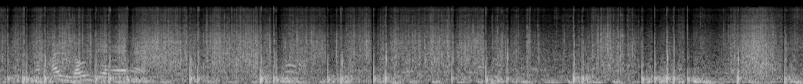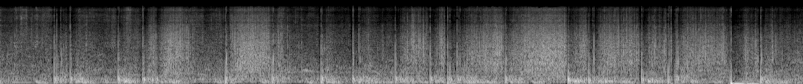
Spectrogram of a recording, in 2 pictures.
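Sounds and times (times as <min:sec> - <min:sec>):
fireworks bangs: 0:00.0 - 0:16.0
fireworks sparkling: 0:00.0 - 0:16.0.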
